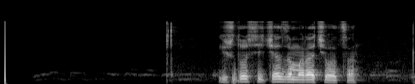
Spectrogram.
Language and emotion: Russian, neutral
